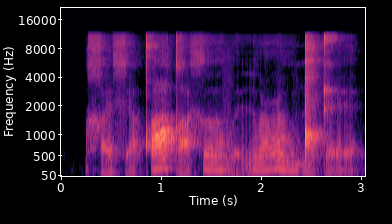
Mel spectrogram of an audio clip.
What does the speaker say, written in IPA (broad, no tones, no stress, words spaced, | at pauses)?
χɛ̰xɛ̰qʼɔtˤɛ̰ xɤvə̰ ruʕuŋ͡ǃə̰ ʈɛ̰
